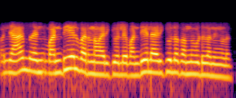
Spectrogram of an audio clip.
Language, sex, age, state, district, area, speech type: Malayalam, female, 45-60, Kerala, Pathanamthitta, rural, conversation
